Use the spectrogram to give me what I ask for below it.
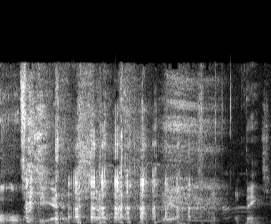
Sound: audience laughing

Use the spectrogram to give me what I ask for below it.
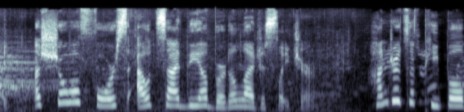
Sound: cheers and Applause

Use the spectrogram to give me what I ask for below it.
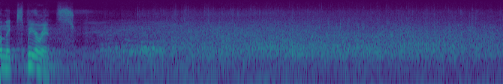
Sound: boisterous applause and cheering

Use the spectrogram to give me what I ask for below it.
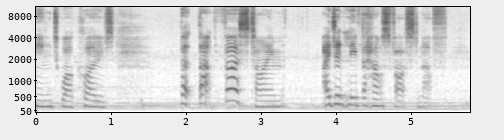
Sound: none

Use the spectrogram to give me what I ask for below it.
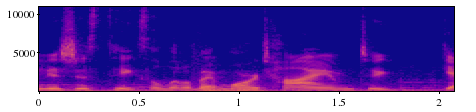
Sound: hums agreeingly

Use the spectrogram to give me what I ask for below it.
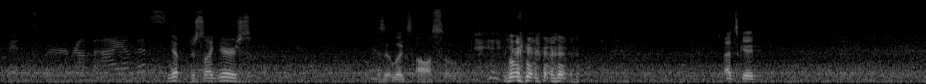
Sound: laughter

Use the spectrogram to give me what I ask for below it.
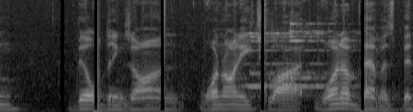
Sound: phone chiming

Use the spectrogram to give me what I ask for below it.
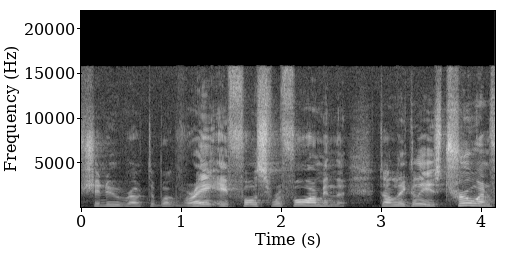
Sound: speaking French language

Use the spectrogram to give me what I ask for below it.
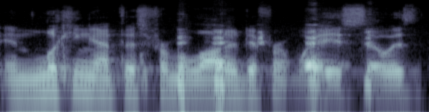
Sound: laughing

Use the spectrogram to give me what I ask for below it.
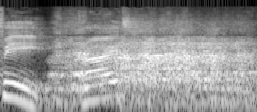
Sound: audience laughing

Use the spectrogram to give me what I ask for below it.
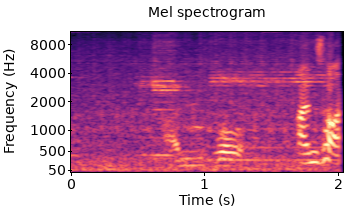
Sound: car

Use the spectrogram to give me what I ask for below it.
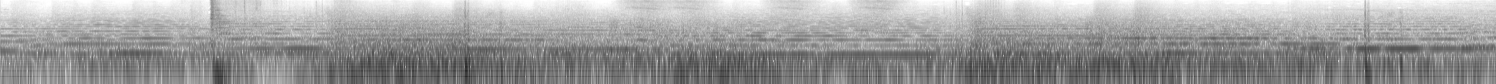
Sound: guns blasting continue; bomb blasts continue

